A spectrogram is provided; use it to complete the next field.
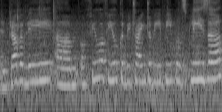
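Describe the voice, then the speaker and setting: A woman's high-pitched, warm voice with fairly even intonation and audible room echo. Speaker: tarot card reader. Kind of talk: tarot reading. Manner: warm and affectionate.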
